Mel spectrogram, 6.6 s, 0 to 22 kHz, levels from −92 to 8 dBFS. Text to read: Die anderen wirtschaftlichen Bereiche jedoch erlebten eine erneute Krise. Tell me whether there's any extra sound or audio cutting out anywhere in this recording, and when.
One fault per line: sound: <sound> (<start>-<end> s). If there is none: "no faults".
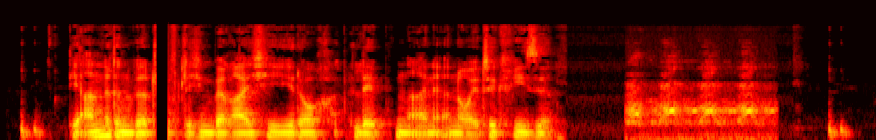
sound: dropout (1.2-1.3 s)
sound: bark (4.7-5.8 s)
